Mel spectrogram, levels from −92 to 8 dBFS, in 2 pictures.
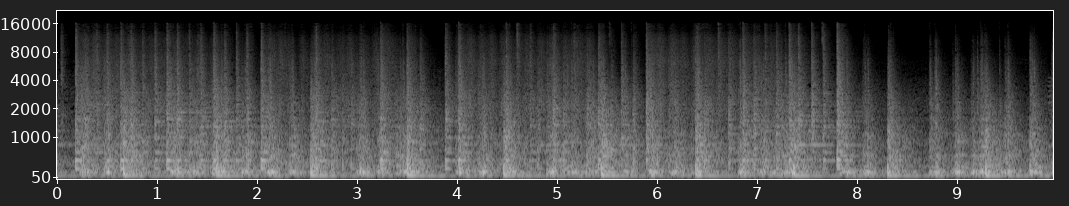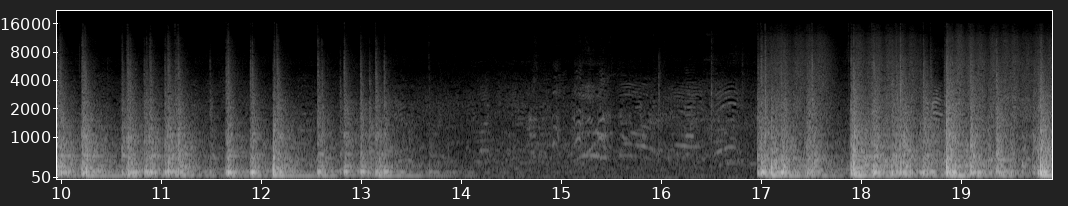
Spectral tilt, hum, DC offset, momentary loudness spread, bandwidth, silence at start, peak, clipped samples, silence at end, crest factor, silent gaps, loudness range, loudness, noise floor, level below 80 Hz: -7 dB/octave; none; under 0.1%; 8 LU; 15.5 kHz; 0 s; -8 dBFS; under 0.1%; 0 s; 22 dB; none; 8 LU; -29 LUFS; -54 dBFS; -60 dBFS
